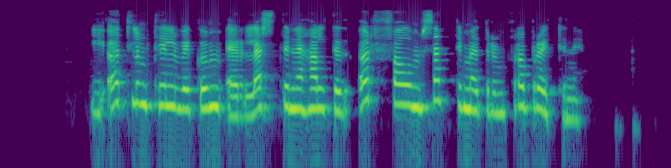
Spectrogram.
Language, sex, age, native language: Icelandic, female, 30-39, Icelandic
